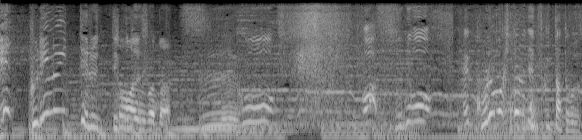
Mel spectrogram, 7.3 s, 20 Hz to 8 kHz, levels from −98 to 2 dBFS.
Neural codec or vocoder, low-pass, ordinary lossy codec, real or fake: none; 7.2 kHz; none; real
